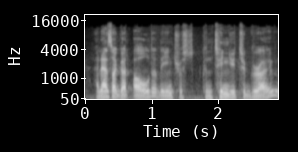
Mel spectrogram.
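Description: A man speaks with an Australian accent. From Western Australia, rural. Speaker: historian and author; interview guest. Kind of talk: interview, personal testimony. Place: studio. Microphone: lapel.

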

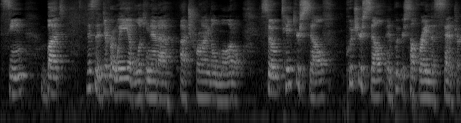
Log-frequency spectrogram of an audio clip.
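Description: A man's moderate pace and ordinary pitch variation, with audible room echo. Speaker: presenter or coach. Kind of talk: lecture. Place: home room. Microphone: camera far.

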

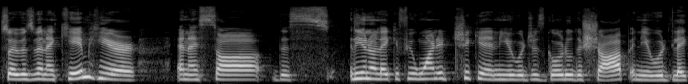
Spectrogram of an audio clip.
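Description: Fairly even intonation at a moderate pace, in an Indian accent. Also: woman. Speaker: art professor. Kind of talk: lecture. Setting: stage with audience. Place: classroom.

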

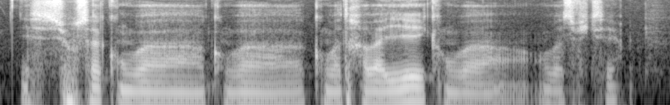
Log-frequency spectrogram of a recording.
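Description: With a dark, mellow tone and very deep, low pitch, a man speaks at a moderate pace in a fairly even intonation, leaving long, frequent pauses. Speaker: rugby player. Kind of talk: post-match interview. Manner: halting. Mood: subdued, reflective. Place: meeting room. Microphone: handheld.

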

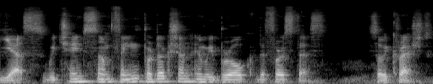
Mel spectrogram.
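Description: Speaking at a moderate pace, a man uses a fairly low pitch with a dark, mellow tone and ordinary pitch variation.

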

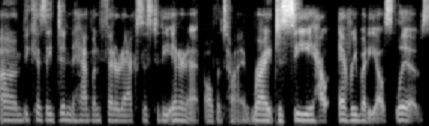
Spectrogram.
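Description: At a fairly quick pace and with hardly any pauses, a woman with an American accent speaks in a very deep, low pitch and monotone, flat intonation, the sound dry with no echo against a quiet background. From Kansas. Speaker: crafter and mother; podcast guest. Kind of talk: casual chat. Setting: video call. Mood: blunt, relaxed, sometimes heated. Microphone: headset.

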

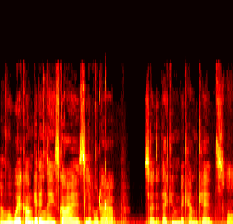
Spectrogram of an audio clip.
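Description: A woman speaks at a moderate pace in a croaky voice of fairly low pitch. Her tone is slightly mellow and her intonation fairly even.

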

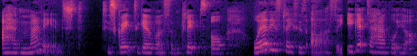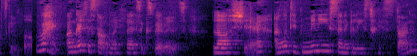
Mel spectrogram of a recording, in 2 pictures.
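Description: A woman with a British accent, fairly high-pitched, at a moderate pace with ordinary pitch variation. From Britain. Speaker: vlogger and entrepreneur. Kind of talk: casual vlog talk to camera. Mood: cheerful, animated. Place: home room. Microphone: phone near.

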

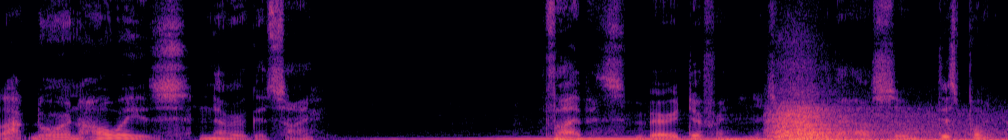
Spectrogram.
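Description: In a put-on character voice, a man speaks very deep and low with a raspy edge at a moderate pace. His loudness swings widely, and long pauses come often. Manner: excited, then pleading with a ghost.

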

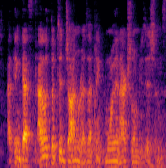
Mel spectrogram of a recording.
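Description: A man with an American accent talks at a very fast pace, fairly low in pitch and with fairly even intonation. Audible room echo and light background noise are present. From North Carolina. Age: 20s. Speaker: doctoral student and guitarist; guest. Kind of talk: casual interview. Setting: livestream. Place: studio.

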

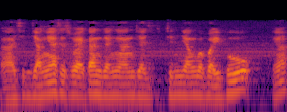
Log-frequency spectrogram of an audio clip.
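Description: Delivered at a moderate pace, it is a plain, everyday voice. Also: man. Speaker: teacher tutorial maker. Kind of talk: screen tutorial.

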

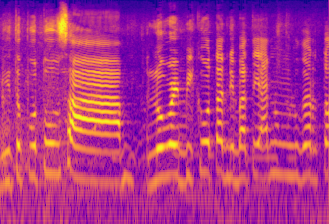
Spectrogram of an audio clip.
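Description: Raising and projecting her high voice, a woman sounds animated over light background noise. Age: 50s. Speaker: family vlogger. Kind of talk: casual vlog narration. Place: street. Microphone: lapel.

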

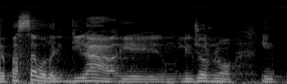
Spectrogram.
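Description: There is light background noise as a man speaks in a somewhat breathy voice. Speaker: political commentator. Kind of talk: panel debate. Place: studio. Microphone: lapel.

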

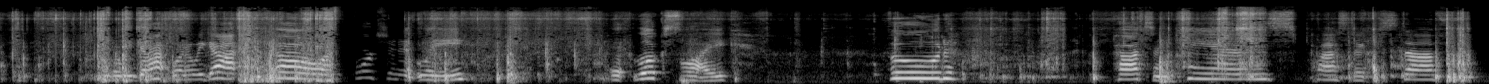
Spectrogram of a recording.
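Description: Against loud background noise, the speech moves at a very slow pace with long, frequent pauses. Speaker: storage unit reseller. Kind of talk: casual vlog chat. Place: garage. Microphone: phone near.

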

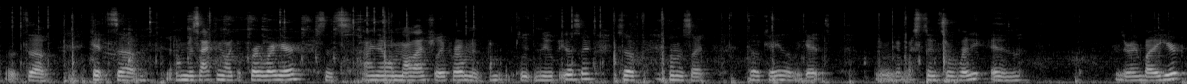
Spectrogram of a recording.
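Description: Over noticeable background noise, a woman with a medium pitch talks at a fairly quick pace but with long, frequent pauses. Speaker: gaming youtuber. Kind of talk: casual gameplay commentary. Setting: recorded gameplay voiceover. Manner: excitable, laughs often.

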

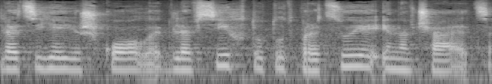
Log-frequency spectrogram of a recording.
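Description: Light noise runs under this woman's voice. Her intonation is fairly even. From Ukraine, Petrykivka (Dnipropetrovsk region); Ukraine. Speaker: folk artist. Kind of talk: speech at school art show; on-camera self-introduction. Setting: school event, on camera. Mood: warm, formal. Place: hall. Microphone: camera far.

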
